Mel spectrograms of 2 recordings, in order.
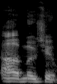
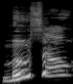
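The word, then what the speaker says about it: Musou: First, I don't think it's pronounced mushu, but that's how we pronounce it. I probably because the dragon from Mulan, honestly. That would be my guess. Let's see how it's actually pronounced.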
